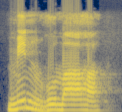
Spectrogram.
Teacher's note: یعنی نون کو ہم ظاہر کر کے پڑھیں گے. اظہار کا مطلب ظاہر کر کے. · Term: اظہار حلقی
